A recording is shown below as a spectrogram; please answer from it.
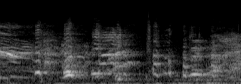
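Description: A man laughing in short, broken chuckles.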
